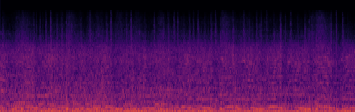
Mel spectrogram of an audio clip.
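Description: Live rock band playing at full volume: electric guitar over bass guitar and drums, with cymbal crashes and a steady driving beat.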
